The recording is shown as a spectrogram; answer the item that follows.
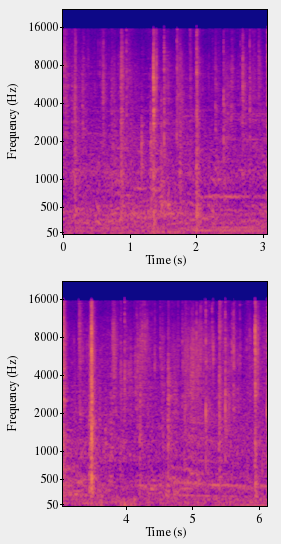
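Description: Irregular sharp clicks, one or two a second, as arrows strike around a bamboo teer target during a shooting round. Pigeons coo faintly underneath.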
